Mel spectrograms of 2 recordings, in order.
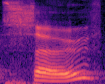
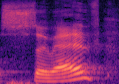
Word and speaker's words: Soave: This is, well, depending on where you were educated, it's either a Soave or Soave or Soave, depending on who you talk to.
